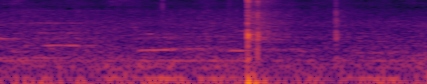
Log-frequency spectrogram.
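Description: Handling and walking noise from a handheld phone moving through a supermarket: a steady low rumble with faint voices or music behind it, and one sharp thump a little past a second in.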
